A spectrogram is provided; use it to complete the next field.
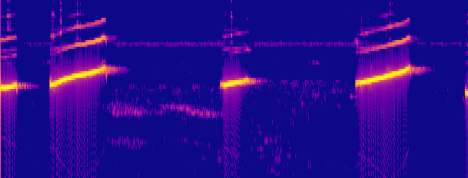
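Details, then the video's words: Song of an oriental magpie-robin meant to get newly trapped forest birds responding: bright whistles of about half a second in irregular bursts, mostly rising, with a lower, softer steady tone in between and faint sweeping sounds behind. "Dengarkan KACER ini Agar Kacer hutan Baru Dapat Cepat nyaut"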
